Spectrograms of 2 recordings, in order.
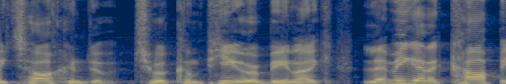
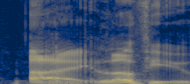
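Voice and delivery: put-on dramatic dubbed voice, much lower; 7 semitones lower than usual. Mocking a poorly dubbed show, the speaker imitates a character in a mock-dramatic dubbed voice. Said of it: "in a very dramatic voice".

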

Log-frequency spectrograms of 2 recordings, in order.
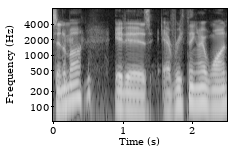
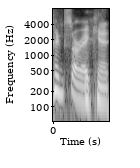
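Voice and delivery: bashful, said through giggles; 4 semitones higher, 5 dB louder than usual. Retelling an actress breaking up during a romantic scene: imitating Sean Young giggling while apologizing. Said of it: "she just starts giggling, going".

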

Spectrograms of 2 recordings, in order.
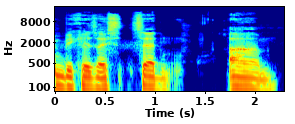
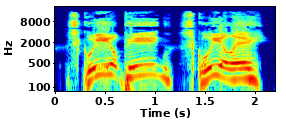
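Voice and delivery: heavy exaggerated Mexican accent, higher and louder; 10 semitones higher, 5 dB louder than usual.

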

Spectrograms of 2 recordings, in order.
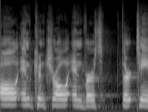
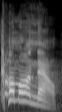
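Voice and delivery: fiery, sarcastic tone; 4 semitones higher than usual. Quoting an apostle rebuking people who presume on their plans: imitating a fiery sarcastic rebuke. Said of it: "with a bit of fire and, might I suggest, sarcasm".

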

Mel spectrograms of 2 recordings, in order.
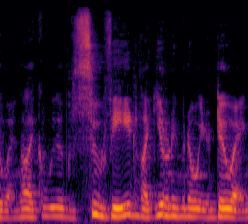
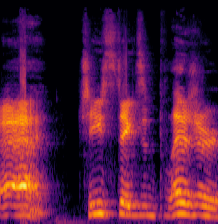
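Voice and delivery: put-on drunk belligerent voice, louder; 3 semitones higher, 11 dB louder than usual. Imitating an imagined dad, a drunk belligerent dude: imitating a drunk belligerent dude. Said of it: "drunk, belligerent dude who's like".

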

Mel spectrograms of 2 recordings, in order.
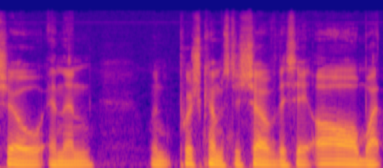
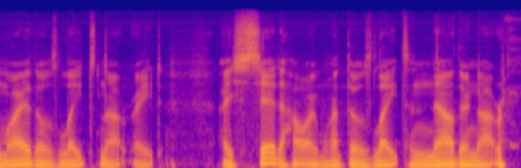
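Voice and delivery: usual speaking voice

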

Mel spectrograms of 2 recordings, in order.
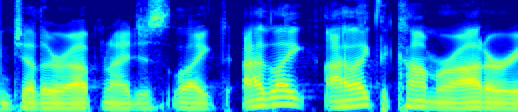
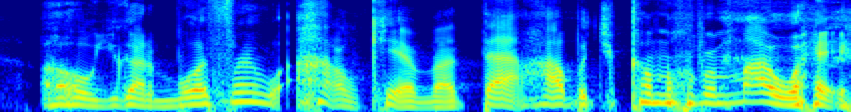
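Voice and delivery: high, fake put-on Italian accent; 8 semitones higher than usual. Telling how he started a friendship with a woman, put-on Italian accent. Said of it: "I like the Italian".

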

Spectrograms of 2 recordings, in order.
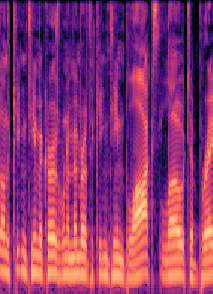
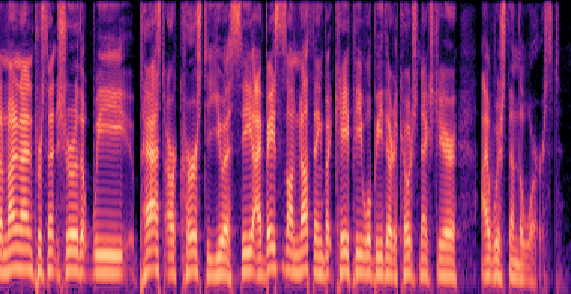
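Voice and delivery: ordinary talk, nothing marked

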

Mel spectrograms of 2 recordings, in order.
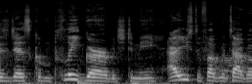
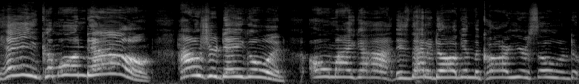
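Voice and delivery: overly sweet, high, gushing friendly tone; 12 semitones higher, 3 dB louder than usual. Retelling how a drive-thru worker greets customers: imitating an overly friendly drive-thru worker. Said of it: "this bitch is hanging out the window waving at you like".

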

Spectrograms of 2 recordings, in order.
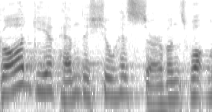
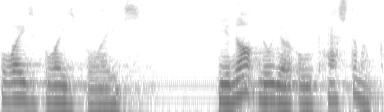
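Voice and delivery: put-on gentle, very quiet, low Scottish accent; 5 semitones lower, 9 dB quieter than usual. Retelling how a college lecturer rebuked the students, in his soft Scottish accent. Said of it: "in his soft Scottish accent said".

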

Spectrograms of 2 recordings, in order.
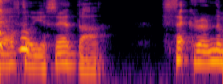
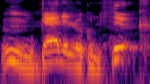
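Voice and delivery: mock-macho voice, much slower pace. Guessing how a man would say a phrase, imitating him in a mock-macho way. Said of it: "doing it a really macho way".

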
